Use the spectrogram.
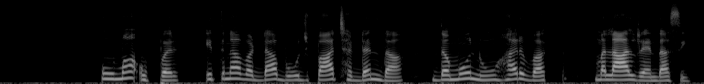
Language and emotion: Punjabi, neutral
